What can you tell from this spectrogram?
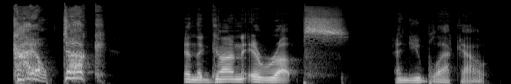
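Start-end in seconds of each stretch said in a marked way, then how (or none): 0.1-1.0 shrill, very high-pitched shouted yell. A narrator voices the aunt bursting in with a gun, yelling a warning. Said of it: "and she yells".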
